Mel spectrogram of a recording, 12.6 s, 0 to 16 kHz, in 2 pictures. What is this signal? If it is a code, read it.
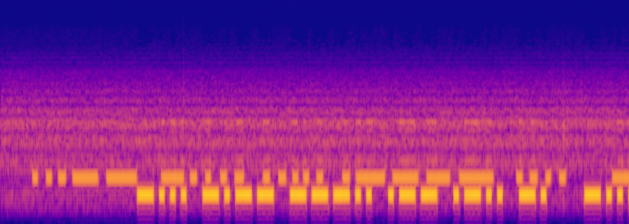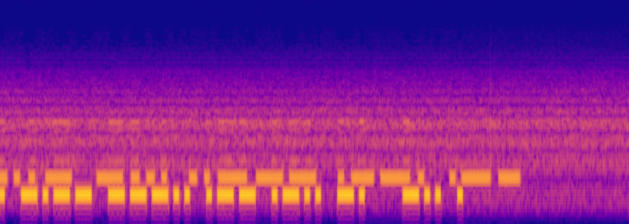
Morse code, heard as two keyed tones. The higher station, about 17 wpm, 770 Hz: 3651H XB2PW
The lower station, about 22 wpm, 490 Hz: BY8WLN BY8WLN DE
